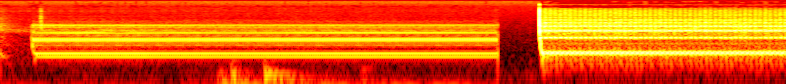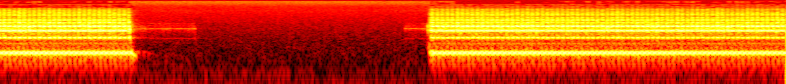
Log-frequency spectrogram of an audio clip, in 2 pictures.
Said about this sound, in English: Yeah, had quite a funny ringtone there. Are you abroad at the moment? Oh, you're in Australia.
